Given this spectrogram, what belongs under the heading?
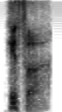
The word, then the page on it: hypha: British English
